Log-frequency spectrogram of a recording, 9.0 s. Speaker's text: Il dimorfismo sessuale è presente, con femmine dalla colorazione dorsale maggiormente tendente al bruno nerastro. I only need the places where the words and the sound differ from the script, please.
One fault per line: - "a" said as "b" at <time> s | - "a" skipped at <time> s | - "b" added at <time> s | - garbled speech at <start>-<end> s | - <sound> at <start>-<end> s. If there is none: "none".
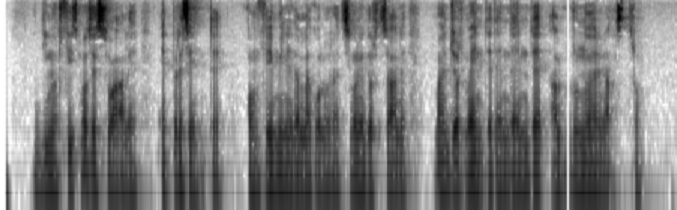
- dropout at 7.5-7.6 s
